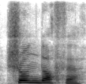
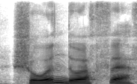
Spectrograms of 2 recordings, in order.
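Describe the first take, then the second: First: "Schoendorfer" blurted loud as a quick first guess; "Schoendorfer" tossed off, unsure of the German name; first try at a name. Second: "Schoendorfer" spelled out syllable by syllable, very slowly; careful slow retry. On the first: Vlogger stumbling over a director's name, quick guess. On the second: Vlogger retrying the German name, slow and careful. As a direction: sound out "Schoendorfer" with great care. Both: Shown as a demonstration. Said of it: "pardon, je sais pas le dire".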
